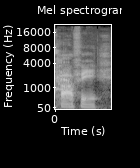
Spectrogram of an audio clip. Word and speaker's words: Ko-fi: get, like, a Ko-fi coffee. Like, it looks like Ko-fi. Yeah. The way it's spelled, I'm like, it's Ko-fi, but it's coffee, but it's whatever.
